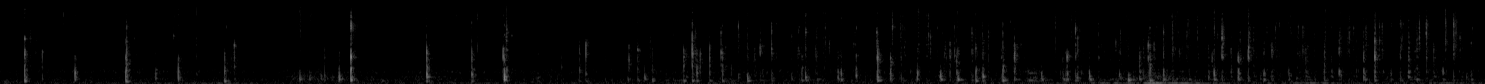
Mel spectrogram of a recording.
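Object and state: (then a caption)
Plastic water bottle. A clear, ribbed PET water bottle with a blue cap, full of water, is held and tapped with fingernails. Sparse, sharp, bright clicks in the first few seconds give way to a faster, denser patter of quiet, dry taps that die away almost instantly.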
